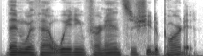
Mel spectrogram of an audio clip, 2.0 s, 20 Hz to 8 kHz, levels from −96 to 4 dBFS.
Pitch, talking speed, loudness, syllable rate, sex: 100 Hz, 235 wpm, -17 LUFS, 7.0 syllables/s, male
